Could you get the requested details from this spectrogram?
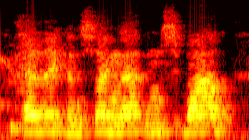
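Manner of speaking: ordinary talk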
